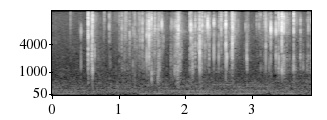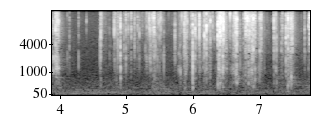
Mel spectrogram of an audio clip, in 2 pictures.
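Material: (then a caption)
Aluminum foil. A small lollipop on a white plastic stick, wrapped in crinkled aluminum foil, is held and peeled open with long yellow acrylic nails and fingertips that crinkle and rub the thin foil. The result is a quiet, steady stream of bright, crackly crinkles and sharp snaps in irregular bursts, with almost no low end.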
